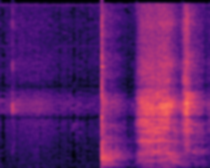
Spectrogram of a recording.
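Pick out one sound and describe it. A mug is set down on a hard counter with a knock.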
